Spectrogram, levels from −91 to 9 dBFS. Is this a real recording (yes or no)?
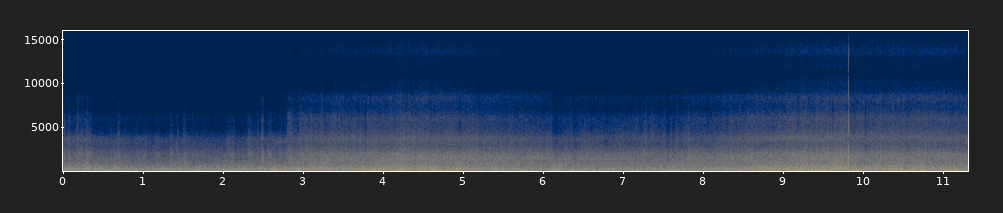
yes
